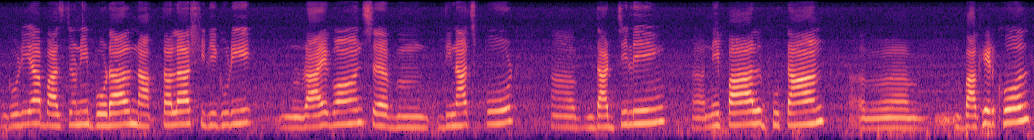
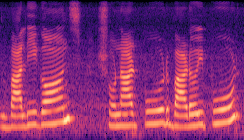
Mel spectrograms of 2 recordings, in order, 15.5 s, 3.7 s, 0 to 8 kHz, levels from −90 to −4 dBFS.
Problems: none marked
